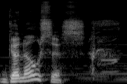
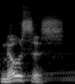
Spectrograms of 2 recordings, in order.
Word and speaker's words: Gnosis: I still feel like we should say it like Gnosis. No, it's Gnosis.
